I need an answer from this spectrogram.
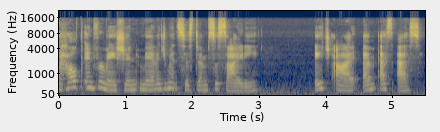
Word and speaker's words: HIMSS: information management system society HIMSS pronounced hims proposed a five stage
